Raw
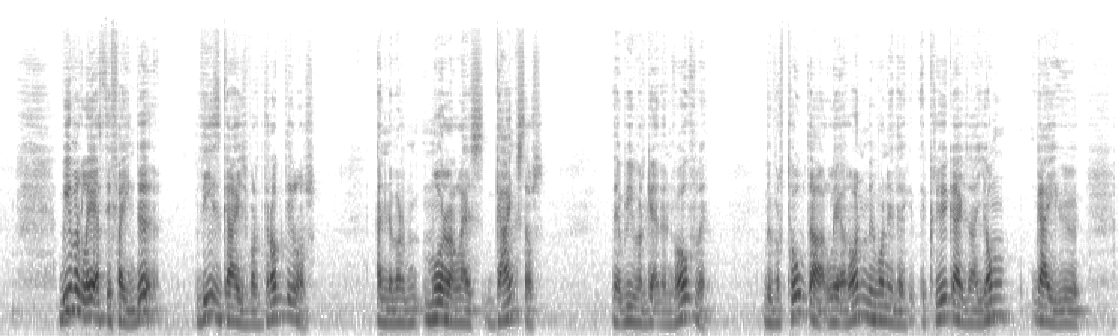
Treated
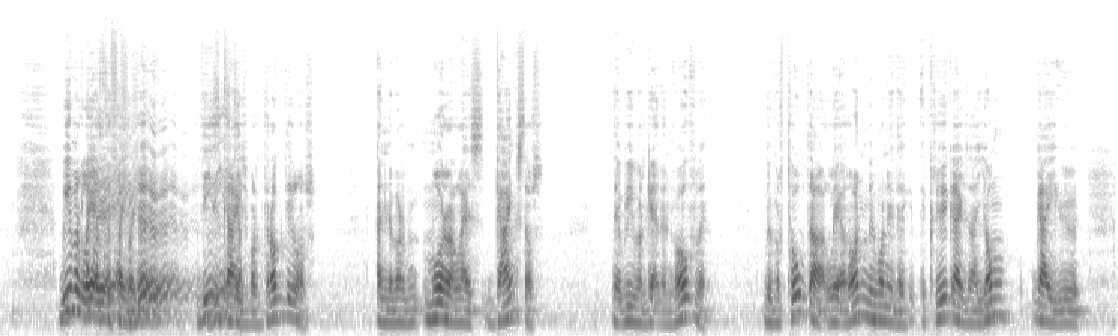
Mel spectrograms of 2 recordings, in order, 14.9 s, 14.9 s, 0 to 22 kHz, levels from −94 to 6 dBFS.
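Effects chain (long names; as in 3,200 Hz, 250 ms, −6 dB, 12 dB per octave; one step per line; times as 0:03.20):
0:01.01–0:03.21: feedback echo with a swinging delay time 138 ms, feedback 46%, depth 201 cents, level −4 dB
level −8 dB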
